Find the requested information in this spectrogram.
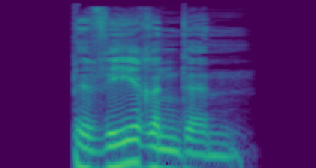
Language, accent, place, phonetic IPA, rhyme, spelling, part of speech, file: German, Germany, Berlin, [bəˈveːʁəndəm], -eːʁəndəm, bewehrendem, adjective, De-bewehrendem.ogg
- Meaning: strong dative masculine/neuter singular of bewehrend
